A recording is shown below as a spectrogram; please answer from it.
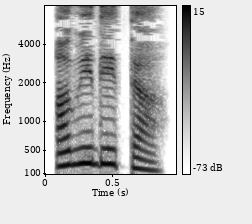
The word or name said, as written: ಅವಧೂತ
